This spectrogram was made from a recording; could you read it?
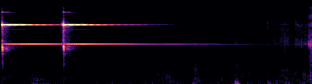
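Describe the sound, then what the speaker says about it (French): A small bicycle bell gives two bright, clear rings in quick succession, each one fading out slowly, followed by faint handling knocks and then one more soft ding. "La petite sonnette."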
